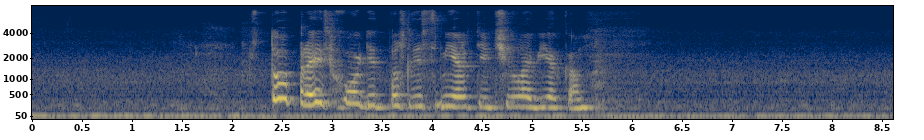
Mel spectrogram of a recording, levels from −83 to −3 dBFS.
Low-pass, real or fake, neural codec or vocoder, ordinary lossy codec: 7.2 kHz; real; none; none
